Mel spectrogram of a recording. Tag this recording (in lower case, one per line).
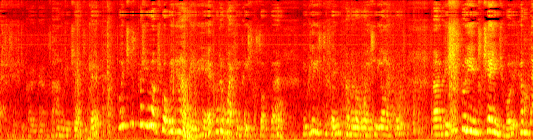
speech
